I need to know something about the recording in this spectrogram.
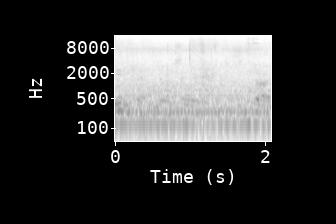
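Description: A steady low hum that holds one unchanging pitch with an overtone above it, with no rise or fall.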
